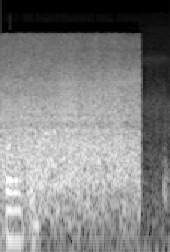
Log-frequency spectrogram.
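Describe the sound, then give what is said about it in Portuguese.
A loud rush of ocean surf, as a person with a float around the waist wades into the sea, washes steadily for about two seconds, then cuts off abruptly, leaving near silence. No one speaks. “Dona Luiz bota a boia na cintura e se despede dos dois entrando no mar”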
